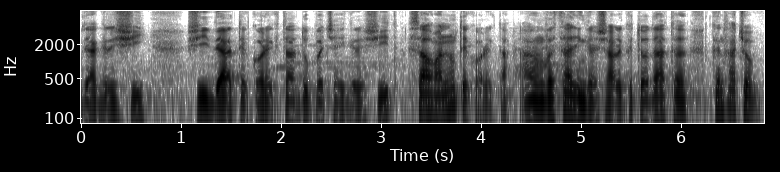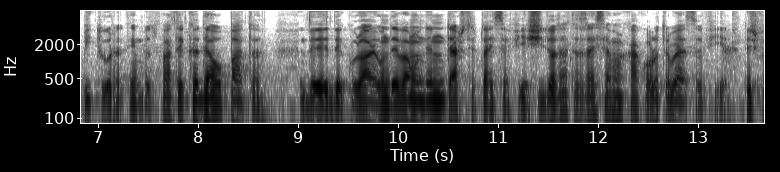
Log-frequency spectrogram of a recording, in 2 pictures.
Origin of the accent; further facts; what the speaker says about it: Constanța, Constanța County, Romania; moved away; Și eu am copilărit la Constanța, deci mă bucur foarte mult să revin.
